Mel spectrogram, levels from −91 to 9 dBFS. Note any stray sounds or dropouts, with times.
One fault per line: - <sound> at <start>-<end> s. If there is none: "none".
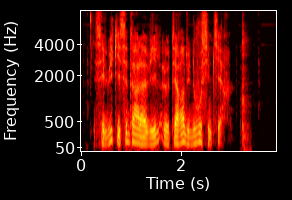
- thud at 3.2-3.4 s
